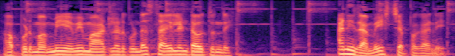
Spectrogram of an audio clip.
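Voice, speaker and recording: A man's voice: mid-range voice, steady tone, a little fast, vocal fry, darkish tone, soft background music. A man narrating a scripted family moral story as its storyteller.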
